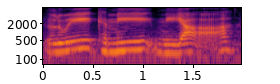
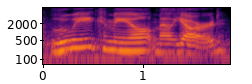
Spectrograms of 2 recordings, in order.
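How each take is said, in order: First: The name is said with a French pronunciation. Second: The name is said with an English pronunciation. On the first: "or in French" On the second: "that's the English pronunciation"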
